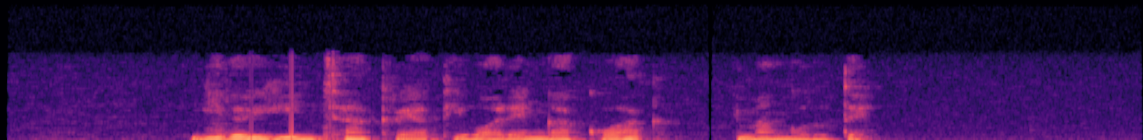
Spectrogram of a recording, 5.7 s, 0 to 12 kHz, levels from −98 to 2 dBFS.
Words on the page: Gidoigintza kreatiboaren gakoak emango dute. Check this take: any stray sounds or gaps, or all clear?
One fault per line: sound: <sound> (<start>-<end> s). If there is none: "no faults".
no faults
